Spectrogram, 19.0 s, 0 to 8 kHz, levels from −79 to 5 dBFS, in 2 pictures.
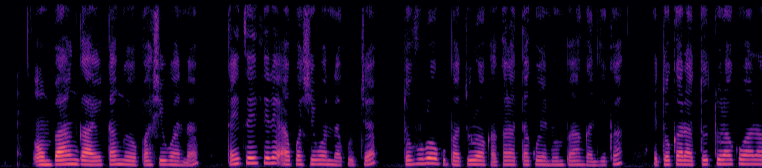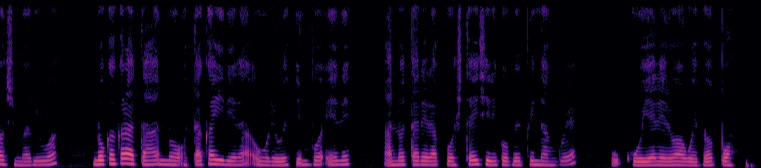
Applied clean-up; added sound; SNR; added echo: none; none; none; none.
